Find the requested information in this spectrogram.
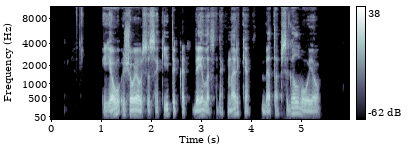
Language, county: Lithuanian, Marijampolė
